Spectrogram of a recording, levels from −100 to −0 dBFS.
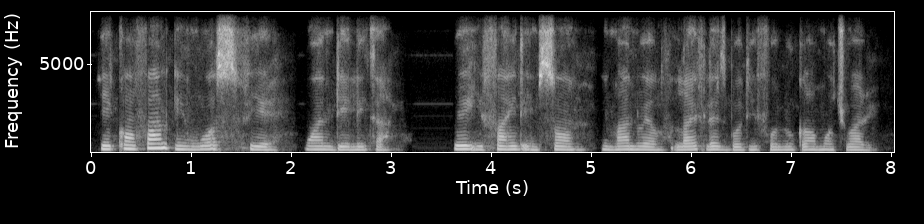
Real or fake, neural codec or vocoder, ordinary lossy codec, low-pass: fake; vocoder, 22.05 kHz, 80 mel bands, HiFi-GAN; Opus, 16 kbps; 7.2 kHz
